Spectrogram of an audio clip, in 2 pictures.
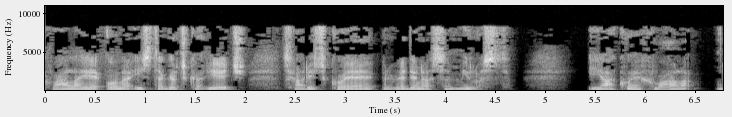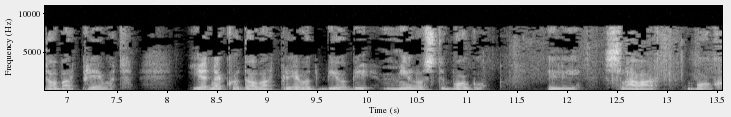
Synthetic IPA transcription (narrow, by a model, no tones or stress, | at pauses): xʋaːlajeʔo̞naʔist̪aɡr̩t͡ʃkaɾjeːt͡ʃsxaɾiskʰo̞jajepɾeʋed̪enasamilo̞̰st̪ | iakʰo̞je̞xʋaːlˠa̰ | d̪o̞baɾpɾjeːʋo̞d̪̥ | jed̪nako̞d̪o̞baɾpɾjeːʋo̞d̪biobimilˠo̞st̪bo̞ɡu | ili | slˠaʋabo̞ɡu̥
